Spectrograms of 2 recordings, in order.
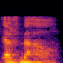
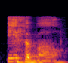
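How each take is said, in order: First: Ethbaal with no vowel after "Eth"; alternate pronunciation. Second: Ethabal said as one name with a short middle "a"; first pronunciation. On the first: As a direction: say Ethbaal as Eth-BAAL, drawing on the name Baal. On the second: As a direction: say Ethabal in three syllables, Eth-a-bal. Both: Shown as a demonstration. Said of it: "also pronounced Ethbaal".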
